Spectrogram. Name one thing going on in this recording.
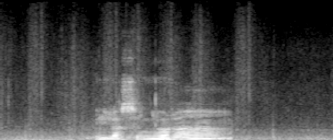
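A young man speaks with animation into a headset microphone.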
